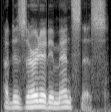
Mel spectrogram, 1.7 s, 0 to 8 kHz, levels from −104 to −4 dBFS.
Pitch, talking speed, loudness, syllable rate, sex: 135 Hz, 105 wpm, -17 LUFS, 5.2 syllables/s, male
